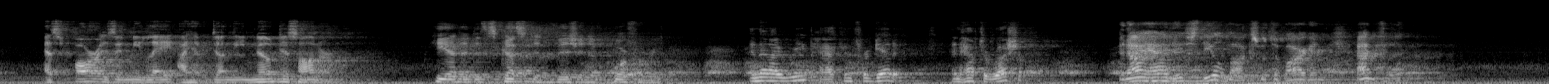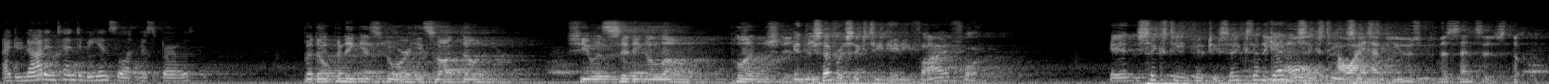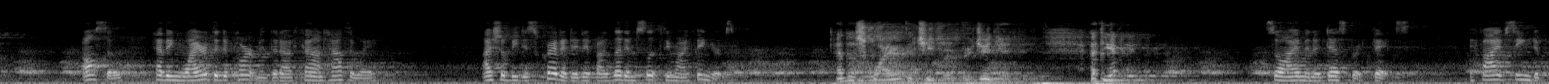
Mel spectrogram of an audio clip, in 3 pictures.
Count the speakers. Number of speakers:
5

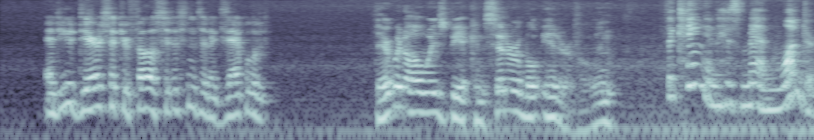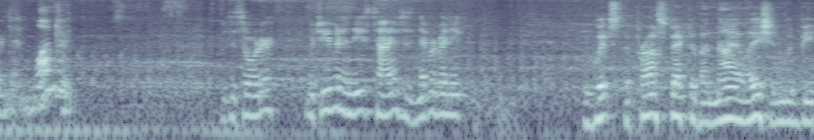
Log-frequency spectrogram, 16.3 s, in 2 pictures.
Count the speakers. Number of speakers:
3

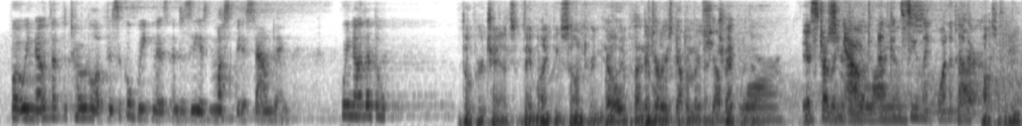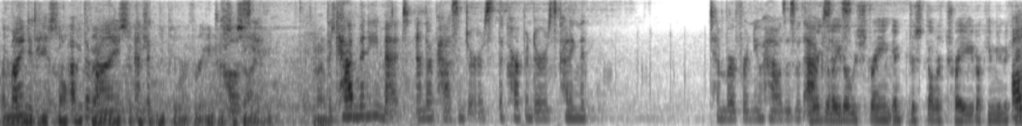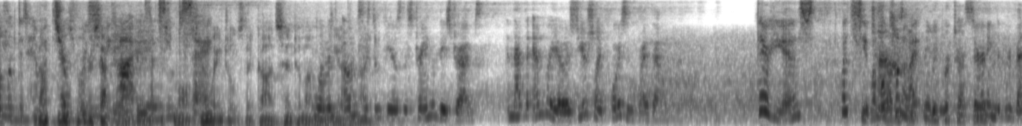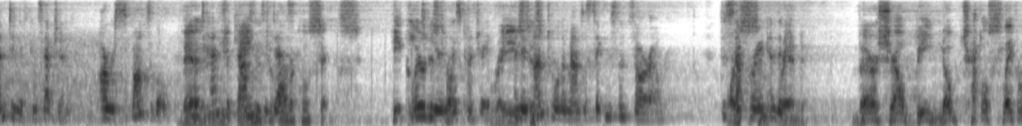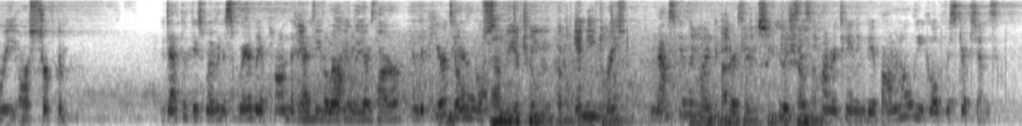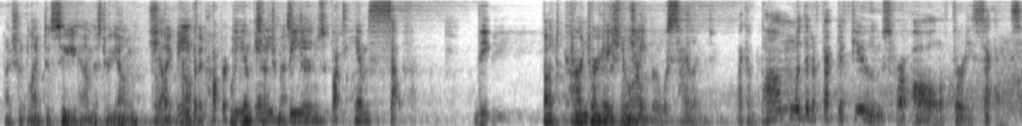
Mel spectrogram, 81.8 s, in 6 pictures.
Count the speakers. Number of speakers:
4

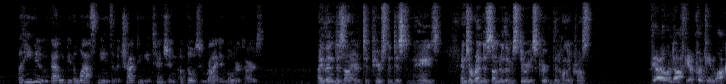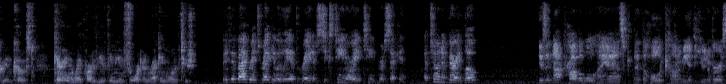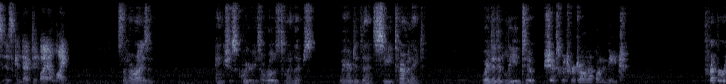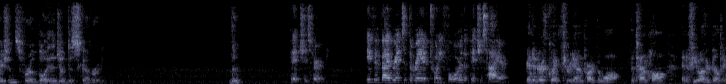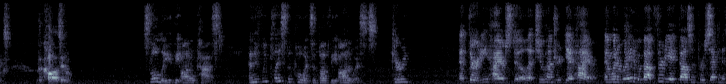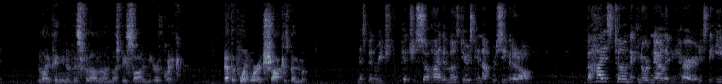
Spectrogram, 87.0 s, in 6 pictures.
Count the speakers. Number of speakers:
5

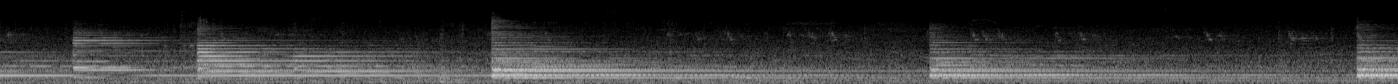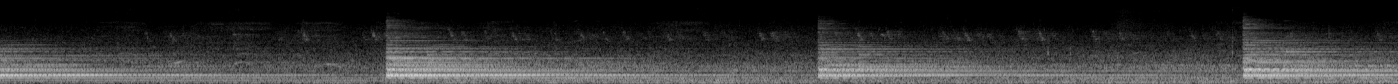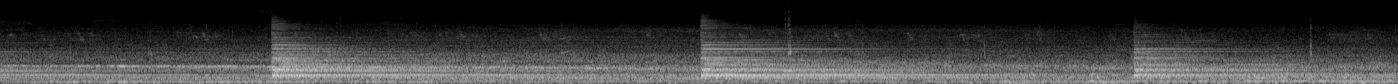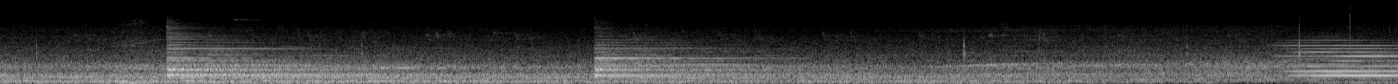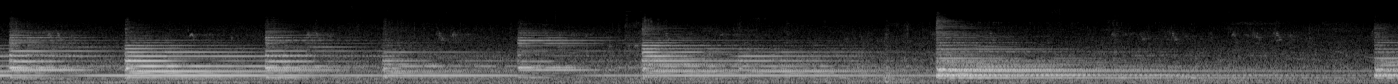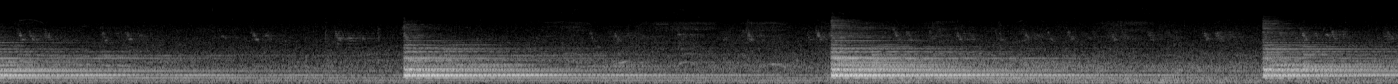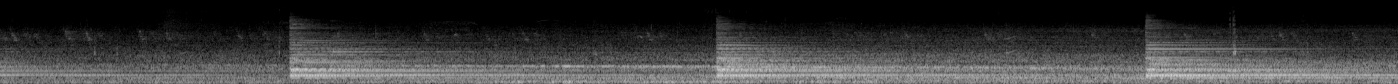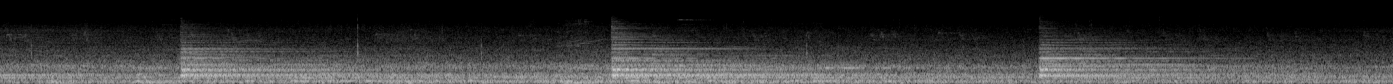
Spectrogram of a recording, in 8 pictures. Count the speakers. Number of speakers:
0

